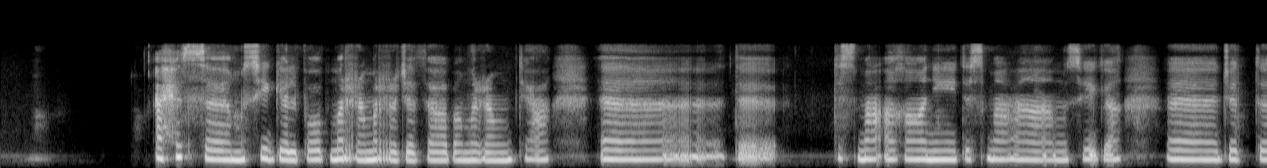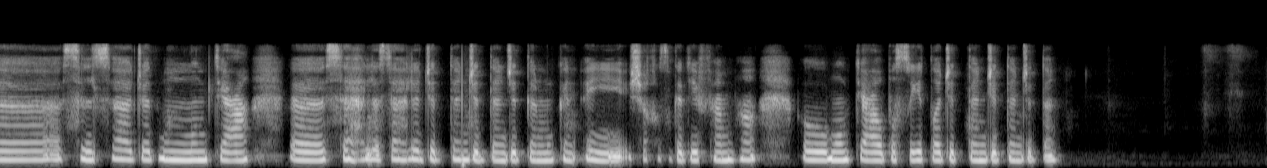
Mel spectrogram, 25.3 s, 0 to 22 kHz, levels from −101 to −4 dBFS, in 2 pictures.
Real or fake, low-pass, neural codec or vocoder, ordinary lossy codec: real; 7.2 kHz; none; none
